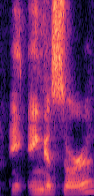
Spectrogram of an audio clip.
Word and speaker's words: Angostura: Angostura. Angostura.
